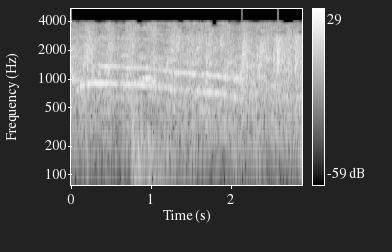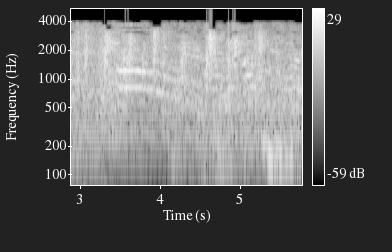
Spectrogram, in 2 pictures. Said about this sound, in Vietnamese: xin quý vị cho một tràng pháo tay thật lớn để kích thích tinh thần của bé Bảo Châu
